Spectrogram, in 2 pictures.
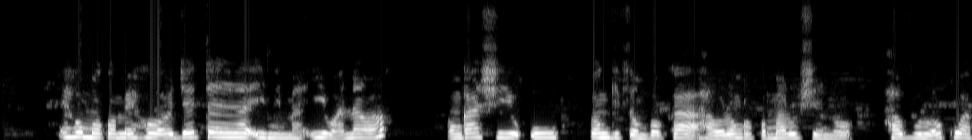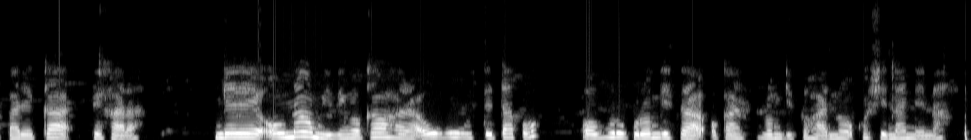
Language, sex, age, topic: Oshiwambo, female, 18-24, agriculture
